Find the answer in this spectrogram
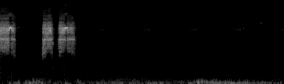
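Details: Caged black francolin (kala teetar) producing three harsh, rasping notes: one short note, then a quick close pair, with quiet low rumbling afterward and a thin high hiss.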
